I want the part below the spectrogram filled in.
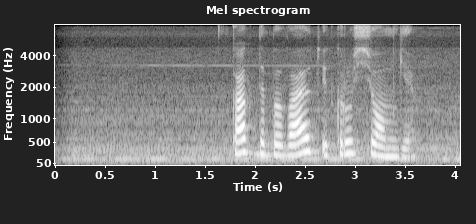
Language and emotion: Russian, neutral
